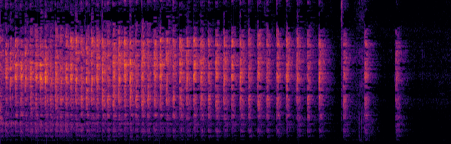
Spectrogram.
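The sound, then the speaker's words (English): Ratcheting clicks of a prize wheel spun to pick a football quarterback. Rapid, dense ticking gradually slows and spreads out into a few final, widely spaced clicks before the wheel stops. “Should we spin that wheel? Spin the wheel for a quarterback?”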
